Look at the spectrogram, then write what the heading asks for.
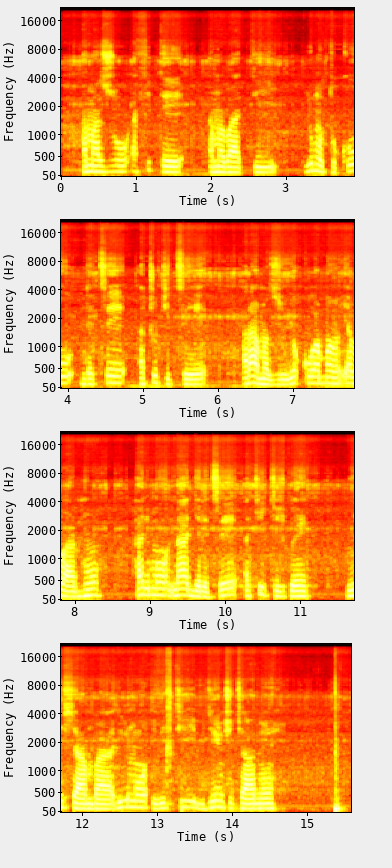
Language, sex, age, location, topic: Kinyarwanda, male, 25-35, Kigali, government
